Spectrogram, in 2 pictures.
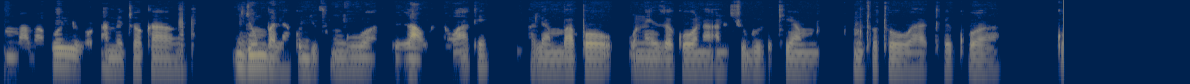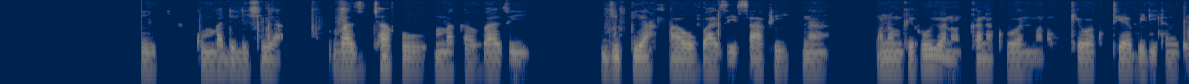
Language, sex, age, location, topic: Swahili, female, 36-49, Nakuru, health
